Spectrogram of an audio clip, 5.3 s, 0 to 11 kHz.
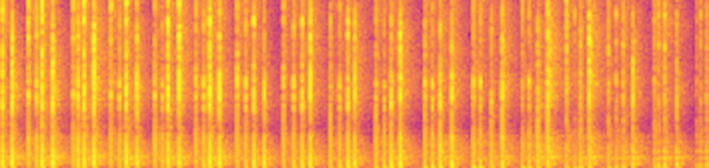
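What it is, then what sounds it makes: Thin painted wooden slats tapped with fingernails. Long fingernails tap rapidly and irregularly across a solid decorative Apple Cider / Thanksgiving sign made of thin painted wooden slats, held in one hand. About 37 short, dry clicks with a hollow woody tone around 400 Hz die away almost instantly.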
